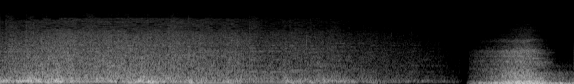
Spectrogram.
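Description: Loud, roaring storm noise of Hurricane Ian on Florida's northeast coast, with heavy rain and strong wind and a deep rumble running underneath; after a brief drop-out, another powerful gust of wind-driven rain surges up.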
